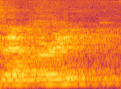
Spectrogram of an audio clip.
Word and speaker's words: Imre: So my name is Imre, and it's spelled just like you would expect it.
